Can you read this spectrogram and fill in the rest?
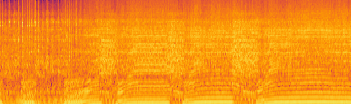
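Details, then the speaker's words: Two-stroke string trimmer run on TruFuel, started on the first pull: a crisp buzz that climbs cleanly with throttle and settles back with no bogging. Runs normally. "wow one pole that is impressive I did not expect that so as you can hear it runs all right um I guess that true feel really made it difference"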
